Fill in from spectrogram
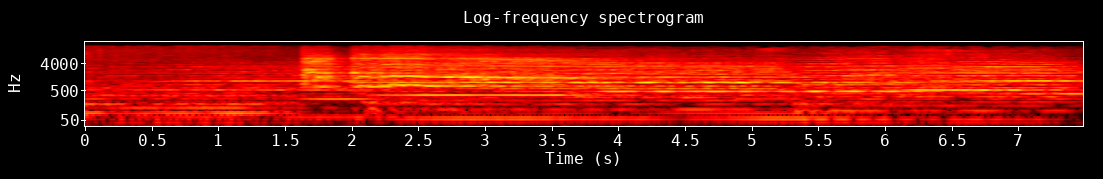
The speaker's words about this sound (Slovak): Kohút opäť zaspieval. Učeník to počul a pripomenul si Ježišove slová.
